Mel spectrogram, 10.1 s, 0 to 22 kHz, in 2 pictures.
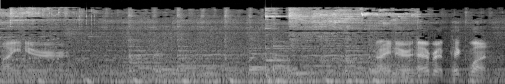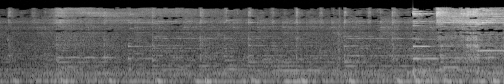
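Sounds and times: slot machine bonus music: 0.0 - 1.8, 2.5 - 4.4, 8.8 - 10.0.

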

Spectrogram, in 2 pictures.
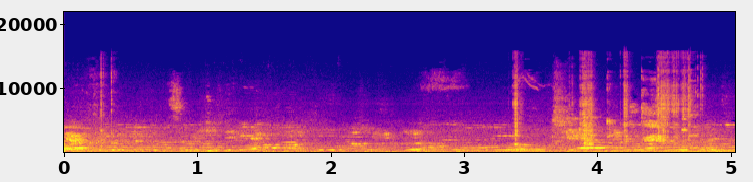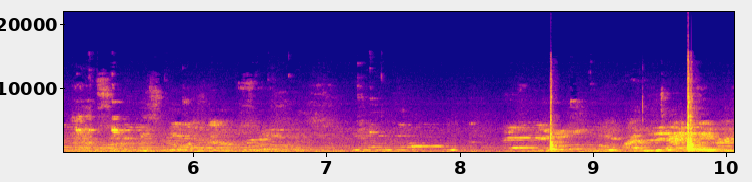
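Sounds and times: hum of background voices: 0.0 - 10.0.

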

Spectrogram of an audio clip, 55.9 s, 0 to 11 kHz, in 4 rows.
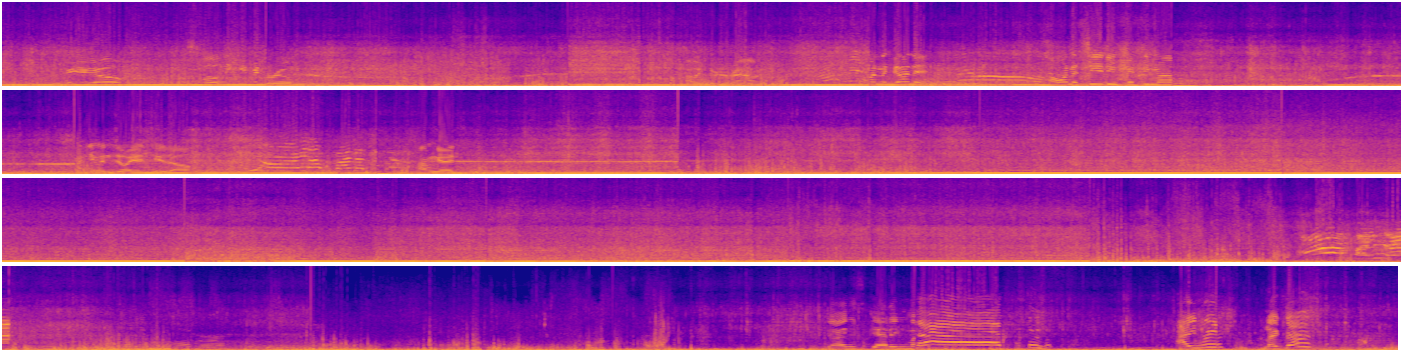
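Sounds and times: jet ski engine: 0.0 - 55.9
rush of wind and water: 0.0 - 55.9.

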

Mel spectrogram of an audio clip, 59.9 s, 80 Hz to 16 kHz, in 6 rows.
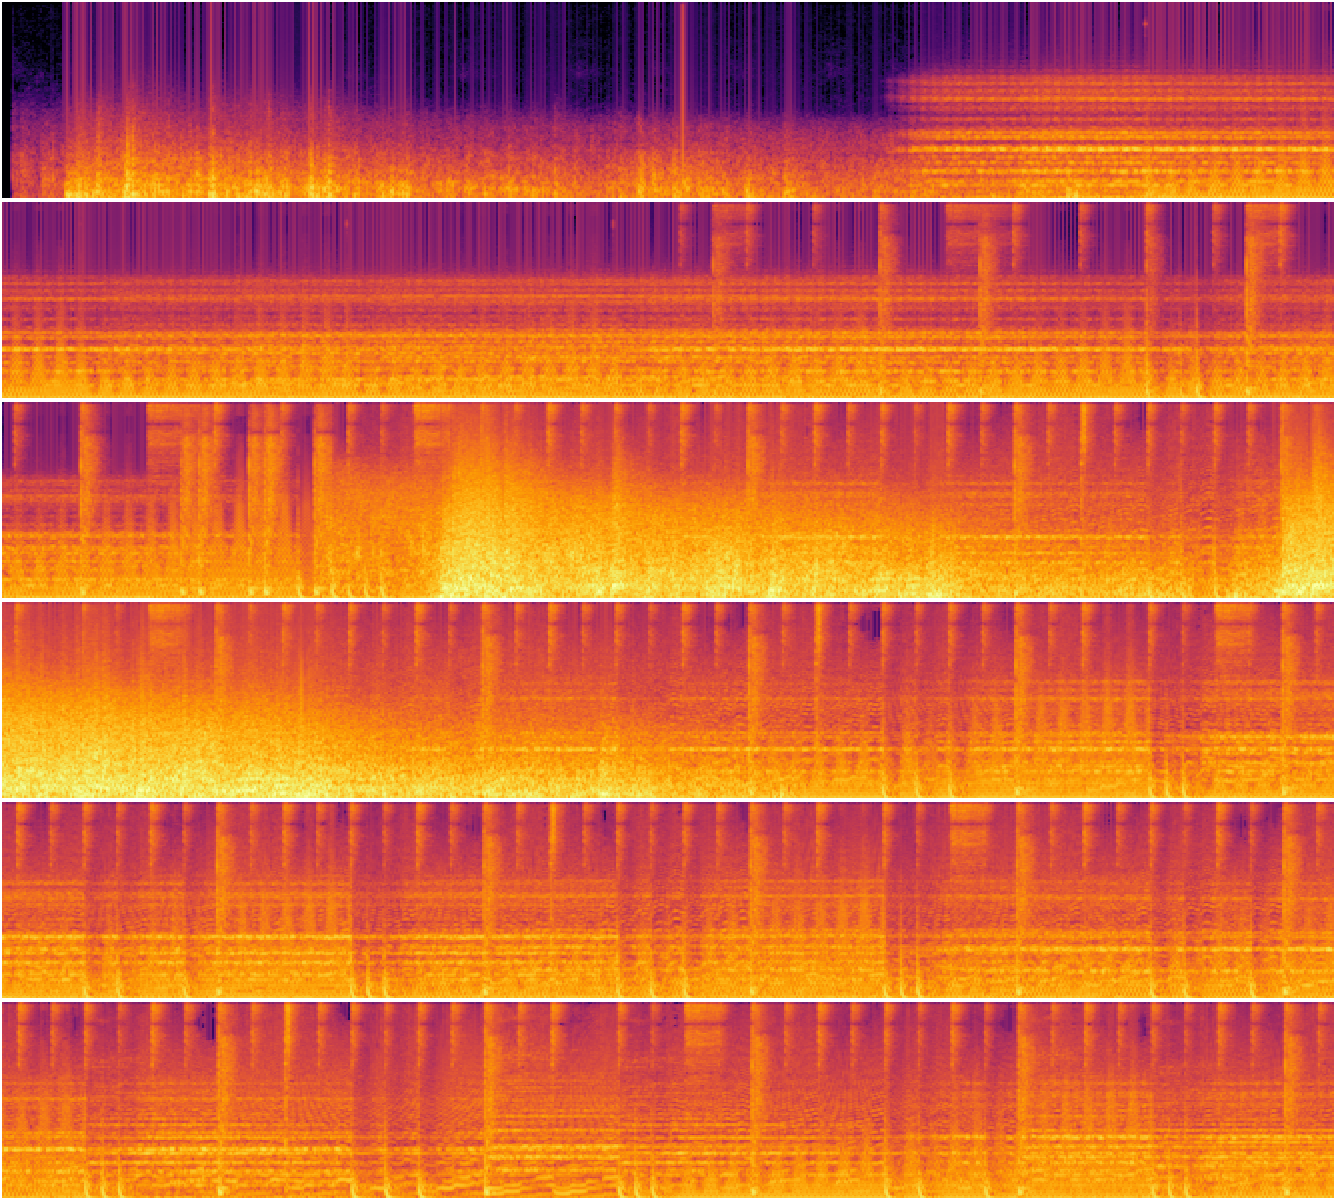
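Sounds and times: thunder rumbling: 0.1 - 12.4, 13.2 - 59.9
music with steady beat: 15.0 - 59.9.

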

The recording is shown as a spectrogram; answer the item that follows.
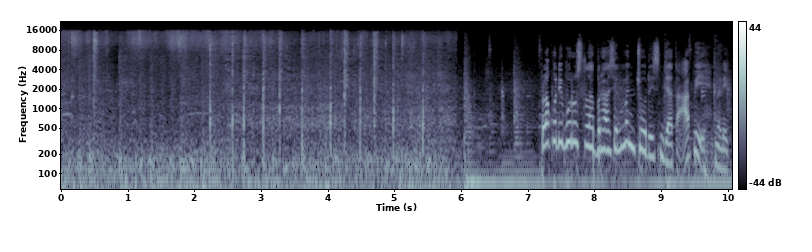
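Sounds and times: running footsteps in tall grass: 0.0 - 6.0
steady noisy rush: 0.0 - 6.0.

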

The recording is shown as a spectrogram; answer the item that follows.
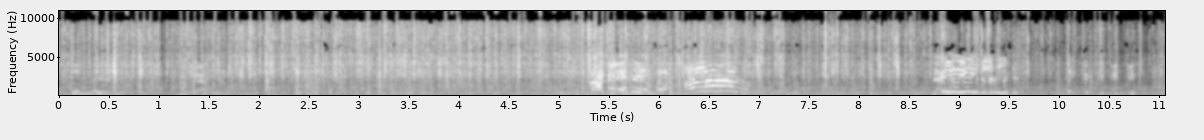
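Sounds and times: hail and rain on car roof: 0.0 - 11.0.

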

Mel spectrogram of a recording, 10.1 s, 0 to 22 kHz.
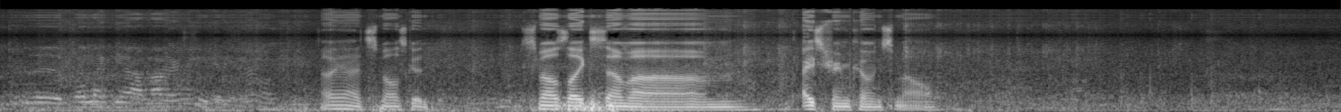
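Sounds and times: city street background noise: 0.0 - 10.0.

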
